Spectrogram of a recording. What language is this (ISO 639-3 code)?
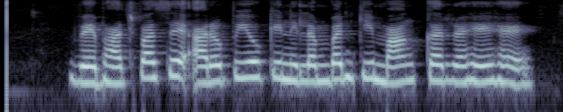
hin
